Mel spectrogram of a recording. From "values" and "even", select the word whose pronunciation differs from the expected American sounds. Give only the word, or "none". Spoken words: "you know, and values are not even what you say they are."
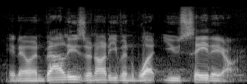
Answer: none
